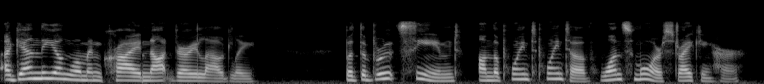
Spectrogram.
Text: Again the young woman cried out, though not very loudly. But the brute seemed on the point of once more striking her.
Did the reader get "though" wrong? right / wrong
wrong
